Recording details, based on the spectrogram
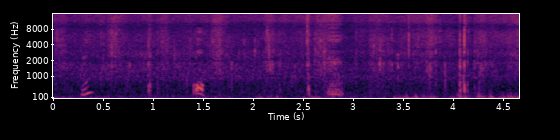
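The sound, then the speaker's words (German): A small dog gives a few short, high whines or yips spaced a second or so apart, outdoors in the morning, over a low outdoor rumble and faint shuffling. “was sagst du, du kleiner Köter?”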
